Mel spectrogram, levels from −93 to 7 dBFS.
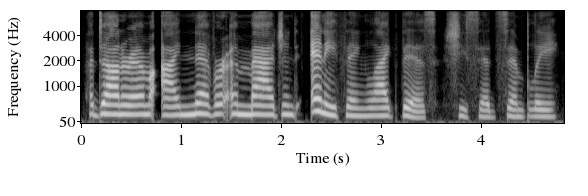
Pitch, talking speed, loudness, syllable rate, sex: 220 Hz, 125 wpm, -18 LUFS, 4.6 syllables/s, female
